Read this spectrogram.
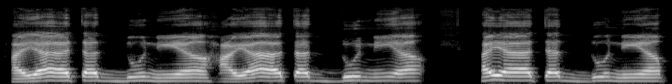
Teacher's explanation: ധ ധ ധ എന്ന് പറഞ്ഞിട്ട് പുറത്തേക്ക് കാറ്റ് വരാൻ പാടില്ല. കാറ്റില്ലാതെ ഉച്ചരിക്കണം.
